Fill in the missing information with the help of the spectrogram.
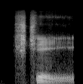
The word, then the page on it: shchi: British English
